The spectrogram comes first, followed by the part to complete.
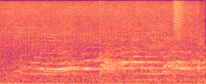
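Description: Voices of passengers talking as they crowd off a train, over a steady low rumble.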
